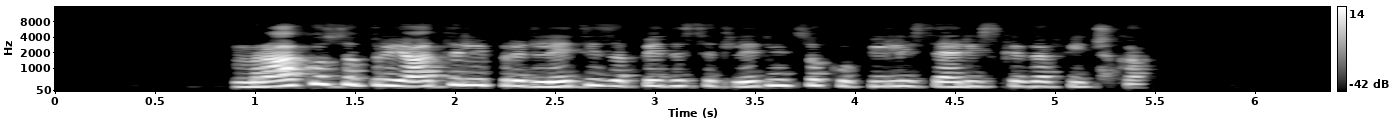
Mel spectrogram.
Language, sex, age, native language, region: Slovenian, female, 30-49, Slovenian, Central Slovenia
